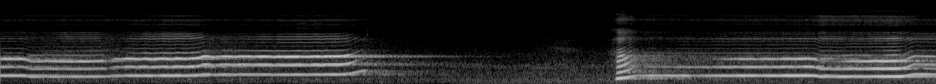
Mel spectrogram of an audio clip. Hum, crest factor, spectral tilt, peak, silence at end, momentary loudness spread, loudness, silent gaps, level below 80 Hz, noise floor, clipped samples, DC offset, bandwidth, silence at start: none; 14 dB; -4.5 dB/octave; -8 dBFS; 0 s; 11 LU; -20 LUFS; none; -62 dBFS; -50 dBFS; under 0.1%; under 0.1%; 13 kHz; 0 s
